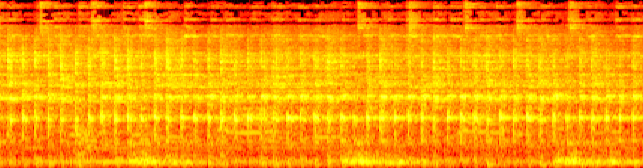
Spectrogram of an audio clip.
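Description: Nadaswaram and thavil ensemble (periya melam) playing: the long double-reed nadaswarams hold a sustained melodic line over a low steady drone, with fast, dense thavil drum strokes throughout.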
